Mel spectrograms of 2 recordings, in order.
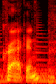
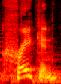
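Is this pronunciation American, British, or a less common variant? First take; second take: American; less common. First: It is the common American pronunciation. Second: It is a rarer, less common pronunciation. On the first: "the common American pron- pronunciation is Kraken" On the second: "the pronunciation that Don brought forth that we had never heard of"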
